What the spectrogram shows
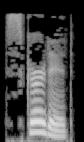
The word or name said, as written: skirted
